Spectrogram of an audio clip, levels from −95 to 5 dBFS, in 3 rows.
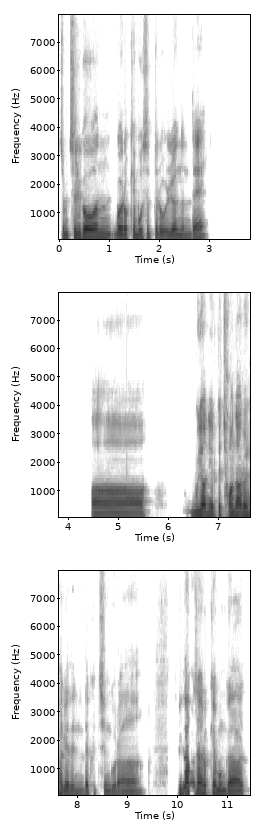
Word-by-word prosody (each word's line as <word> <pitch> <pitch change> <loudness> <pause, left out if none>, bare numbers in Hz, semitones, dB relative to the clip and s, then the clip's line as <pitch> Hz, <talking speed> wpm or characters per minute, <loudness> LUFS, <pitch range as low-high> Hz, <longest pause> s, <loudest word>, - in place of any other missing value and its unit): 좀 120 -2 -5
즐거운 135 0 +4
뭐 120 -1 +4
이렇게 110 +3 -1
모습들을 110 +4 -4
올렸는데 100 - -2 1.5
어. 95 -3 -1 0.9
우연히 160 +4 +4
이렇게 145 -1 -2
전화를 145 +5 +2
하게 120 -4 0
됐는데 85 +1 -5
그 100 -1 -21
친구랑. 90 - -6 0.7
제가 175 +8 +3
항상 170 0 0
이렇게 145 +1 -1
뭔가 120 -1 +1
115 Hz, 230 characters per minute, -23 LUFS, 95-135 Hz, 1.5 s, 즐거운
